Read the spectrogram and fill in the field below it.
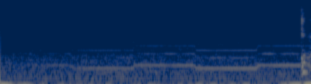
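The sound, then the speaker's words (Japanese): An ambulance siren alternates between two tones, steady and fairly faint over a low background rumble, growing slightly louder near the end as it approaches. No one speaks. “あ、ほら救急車の音。もうすぐそこだよ。”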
